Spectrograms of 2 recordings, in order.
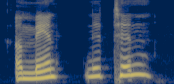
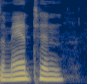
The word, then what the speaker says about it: amanitin: But essentially the idea was that the toxin alpha amanitin, I was always pronouncing it as amantin. There's an extra I there that really threw me off.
